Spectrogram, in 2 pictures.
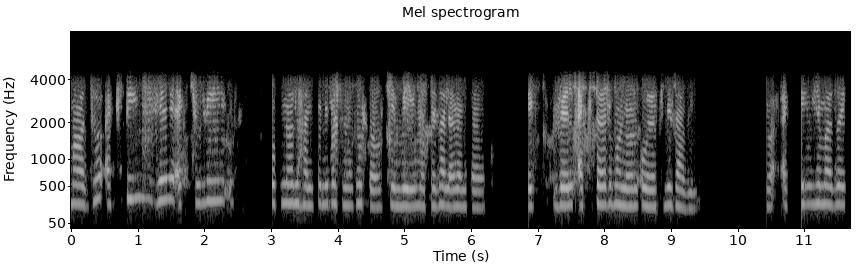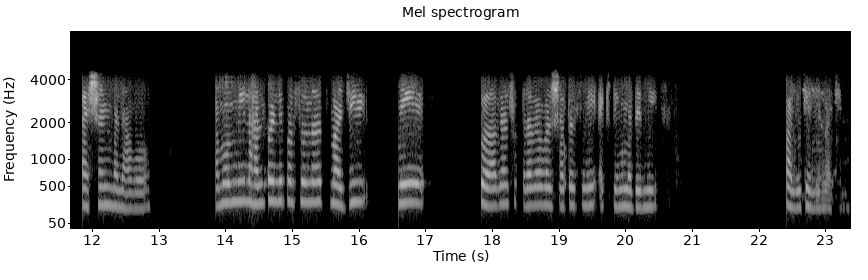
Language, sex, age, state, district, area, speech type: Marathi, female, 18-30, Maharashtra, Kolhapur, urban, conversation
